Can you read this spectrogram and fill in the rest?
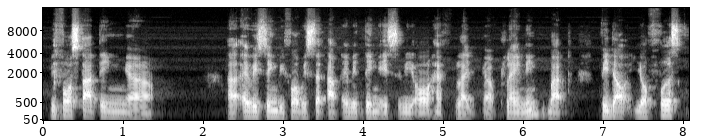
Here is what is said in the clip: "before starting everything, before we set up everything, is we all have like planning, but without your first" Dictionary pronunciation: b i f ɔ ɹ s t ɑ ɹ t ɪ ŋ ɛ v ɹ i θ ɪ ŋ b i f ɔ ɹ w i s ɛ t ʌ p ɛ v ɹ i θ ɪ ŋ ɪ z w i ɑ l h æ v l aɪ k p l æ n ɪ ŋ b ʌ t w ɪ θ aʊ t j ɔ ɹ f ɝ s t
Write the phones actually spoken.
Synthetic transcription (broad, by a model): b i f ɔ s t ɑ t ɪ ŋ ɛ v ɹ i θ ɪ ŋ b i f ɔ w i s ɛ t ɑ p ɛ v ɹ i t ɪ ŋ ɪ s w i ɑ l h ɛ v l aɪ k p l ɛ n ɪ ŋ b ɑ t w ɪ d aʊ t j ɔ f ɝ s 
